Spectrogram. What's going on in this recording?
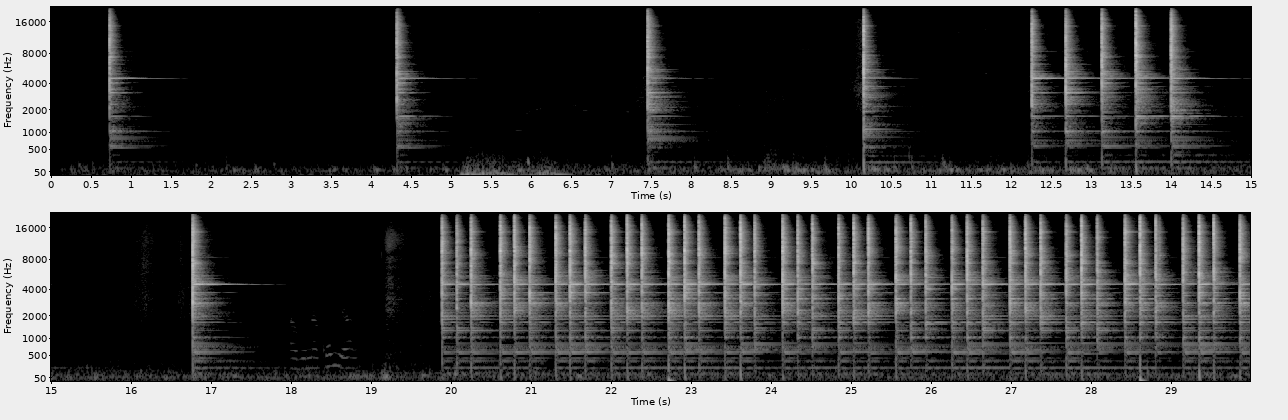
Sound effects > Objects / House appliances
Valla metal
Touching a metal surface with a branch in the middle of the El Picacho National Park.
fence, metal, park, percussion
